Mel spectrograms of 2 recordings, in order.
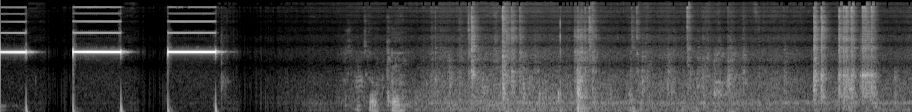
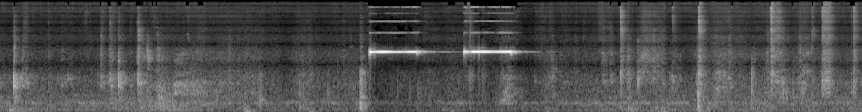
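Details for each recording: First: Interconnected condo smoke alarm after battery replacement and reset: three loud, evenly spaced high-pitched chirps about a second apart, with the linked living-room alarm sounding too; normal test, working as it should. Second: so this is the smoke detector so right now I know the battery of this is about to be empty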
